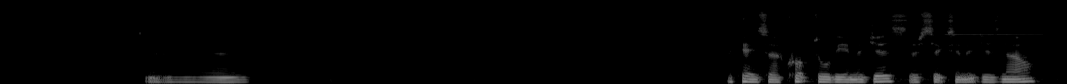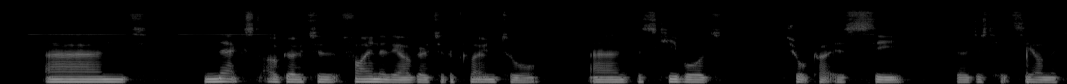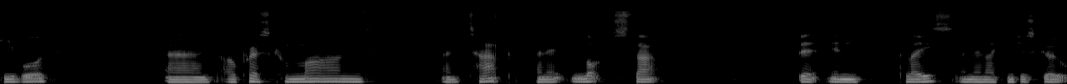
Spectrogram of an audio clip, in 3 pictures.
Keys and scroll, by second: 20.9 c.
